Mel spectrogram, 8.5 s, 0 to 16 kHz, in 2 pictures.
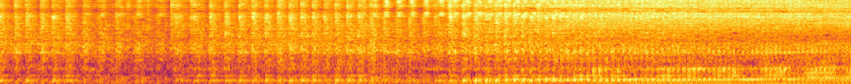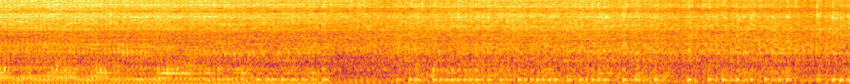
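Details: Mercury/Tohatsu 4hp four-stroke outboard, after a no-start, on a little choke following carb cleaning, jet blow-out and fresh petrol: engine catches, rises in pitch and settles into an even, steady putter; running healthily.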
